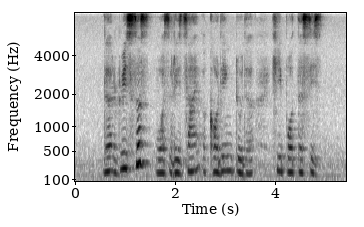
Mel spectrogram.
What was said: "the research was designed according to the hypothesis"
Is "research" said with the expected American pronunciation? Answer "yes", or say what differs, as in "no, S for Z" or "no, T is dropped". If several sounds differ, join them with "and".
no, S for CH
